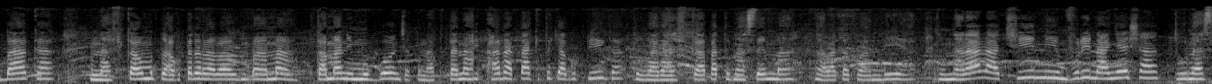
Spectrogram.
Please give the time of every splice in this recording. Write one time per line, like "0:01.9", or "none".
0:06.3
